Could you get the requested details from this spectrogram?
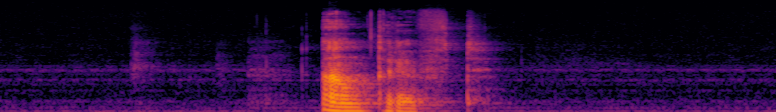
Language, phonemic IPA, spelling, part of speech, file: Dutch, /ˈantrɛft/, aantreft, verb, Nl-aantreft.ogg
- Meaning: second/third-person singular dependent-clause present indicative of aantreffen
